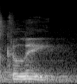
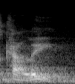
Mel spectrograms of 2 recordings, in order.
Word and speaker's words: Khalid: You gotta think, my name is Khalid. The most common mispronunciation of my name is Khalid. So people are like, yo, Khalid, what's up? Mm-hmm. But I've been called Khalil, Kaylee, Kylie.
